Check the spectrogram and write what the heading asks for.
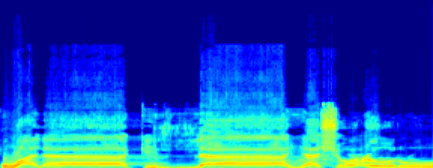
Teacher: آخر میں آیت ختم ہو رہی ہے، وقف کریں گے، نون کو ساکن کرنا ہے. واو مدہ ہے رون، 2 حرکات اس کو لمبا کریں گے.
